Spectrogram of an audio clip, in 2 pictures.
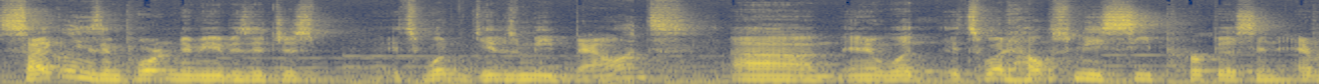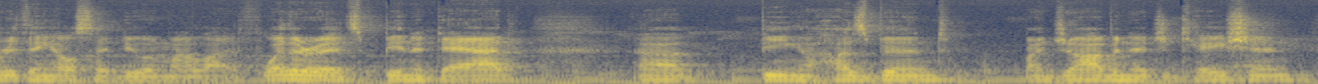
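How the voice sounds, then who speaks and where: Clear music plays in the background as a man speaks. His pace is moderate, with ordinary pitch variation. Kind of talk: interview answer. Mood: reflective, earnest. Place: home room.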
